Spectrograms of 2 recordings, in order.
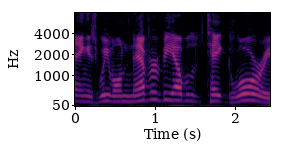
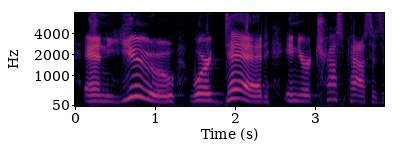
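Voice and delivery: slow emphatic reading; 6 dB louder, much slower than usual. Acted. Slow emphatic scripture quote.

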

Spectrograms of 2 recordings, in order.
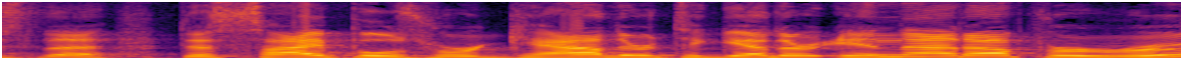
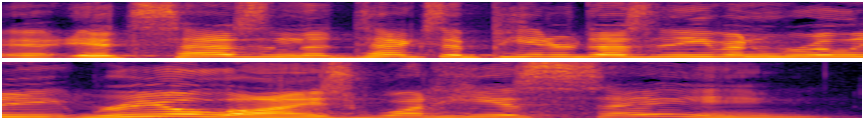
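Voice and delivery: usual speaking voice

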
